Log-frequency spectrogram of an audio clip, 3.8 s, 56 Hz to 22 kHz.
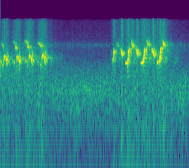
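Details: At 2am in Kennesaw, Georgia, a Northern mockingbird sings a short set of doubled chirps, pauses about a second, then delivers a faster jumbled run of rising and falling notes.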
